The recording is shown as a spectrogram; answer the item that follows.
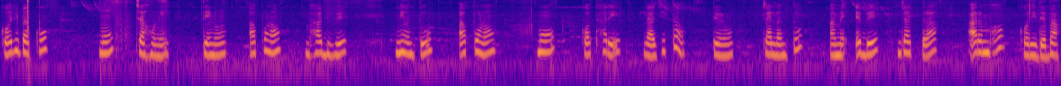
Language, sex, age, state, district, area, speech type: Odia, female, 18-30, Odisha, Balangir, urban, spontaneous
